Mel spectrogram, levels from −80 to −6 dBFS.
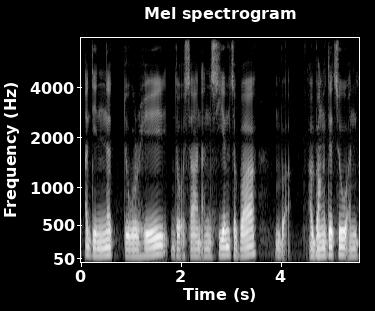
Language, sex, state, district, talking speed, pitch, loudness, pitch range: Mizo, male, Mizoram, Aizawl, 160 wpm, 95 Hz, -17 LUFS, 90-105 Hz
